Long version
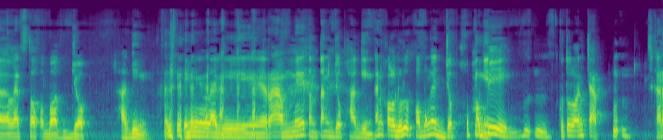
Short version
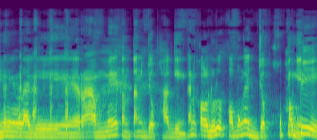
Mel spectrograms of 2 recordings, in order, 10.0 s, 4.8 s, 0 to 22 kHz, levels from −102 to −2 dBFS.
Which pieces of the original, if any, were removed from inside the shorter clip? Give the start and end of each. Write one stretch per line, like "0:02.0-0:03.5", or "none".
none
